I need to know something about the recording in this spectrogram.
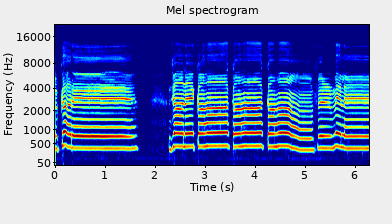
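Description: A high-pitched voice singing long, held notes without audible accompaniment, broken by a short pause about two seconds in.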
